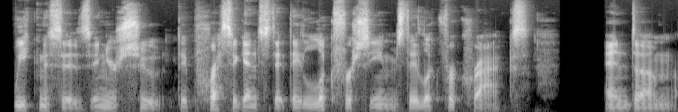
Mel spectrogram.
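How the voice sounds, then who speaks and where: A man narrating a tabletop sci-fi horror game as game master, halting as he thinks aloud. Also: deep voice, vocal fry, sharp tone, dry recording.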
